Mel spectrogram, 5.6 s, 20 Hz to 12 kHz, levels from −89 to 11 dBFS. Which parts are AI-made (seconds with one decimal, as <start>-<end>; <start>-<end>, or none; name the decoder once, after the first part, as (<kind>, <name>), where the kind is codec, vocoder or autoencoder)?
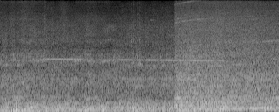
0.0-0.9 (codec, SNAC); 1.5-2.4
